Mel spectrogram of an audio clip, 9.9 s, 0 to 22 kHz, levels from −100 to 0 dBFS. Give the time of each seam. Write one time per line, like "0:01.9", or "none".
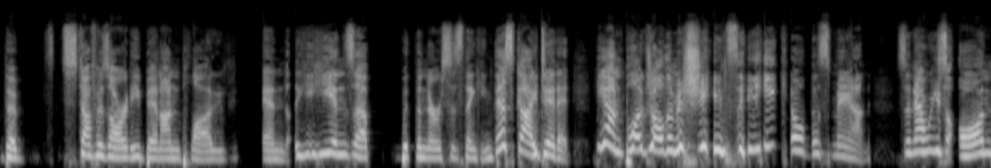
none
